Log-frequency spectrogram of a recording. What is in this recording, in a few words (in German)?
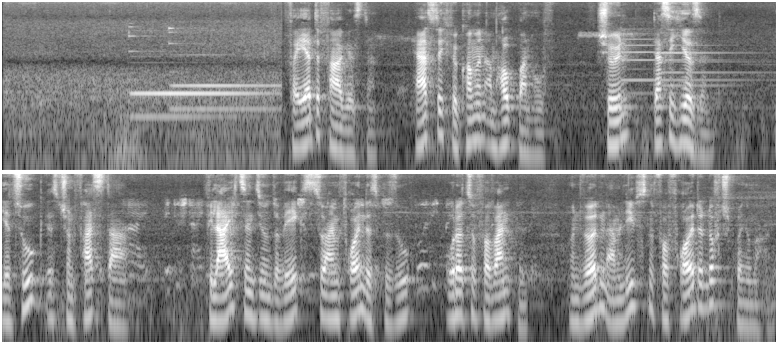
horspiel; 4 adventssonntag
